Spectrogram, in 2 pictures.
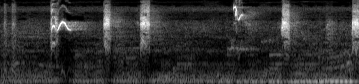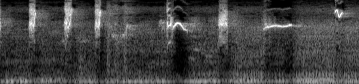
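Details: Olive-backed sunbird used as a lure for a silent bird: sharp, high chirps and slurred whistles in irregular runs, with a low rumbling hum building in the background.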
